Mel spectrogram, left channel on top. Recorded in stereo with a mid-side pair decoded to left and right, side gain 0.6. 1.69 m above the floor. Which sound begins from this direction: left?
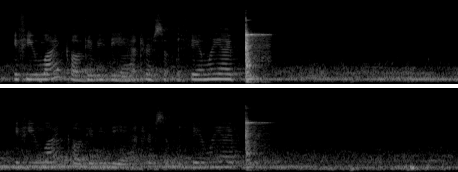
A woman speaking, at 0.1 s.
